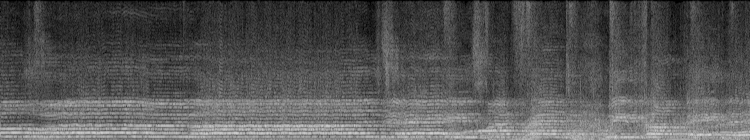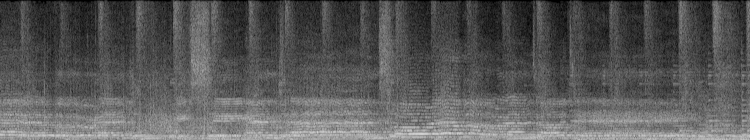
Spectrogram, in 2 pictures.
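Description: Female voices singing together in harmony with a live pop band. They hold one long chord at first; about four seconds in, the drums and cymbals come in and the singing moves on over the band.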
